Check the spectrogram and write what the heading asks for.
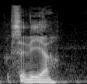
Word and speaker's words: Sevilla: Hur säger man det på så här om man ska spanska uttala det? – Sevilla.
